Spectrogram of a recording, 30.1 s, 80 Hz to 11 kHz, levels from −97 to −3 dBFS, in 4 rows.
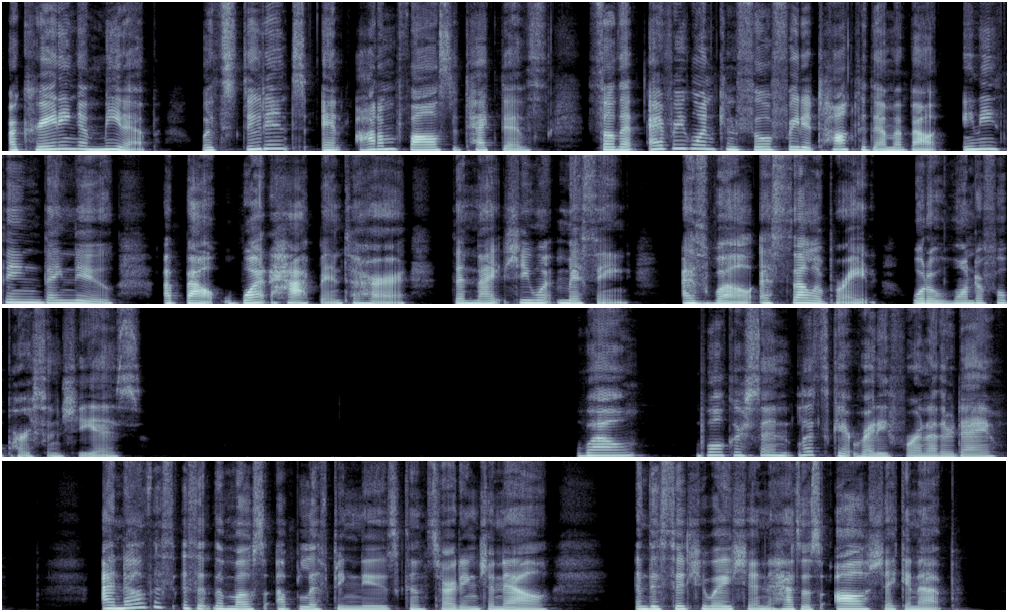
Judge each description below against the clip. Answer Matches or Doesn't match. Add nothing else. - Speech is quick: Doesn't match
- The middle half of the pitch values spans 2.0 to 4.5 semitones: Doesn't match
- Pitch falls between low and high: Matches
